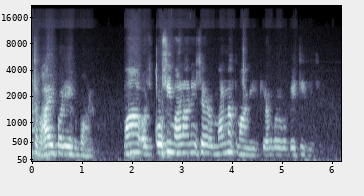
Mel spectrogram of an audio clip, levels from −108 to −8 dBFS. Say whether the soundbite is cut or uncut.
cut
